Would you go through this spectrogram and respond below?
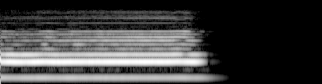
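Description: A trumpet leadpipe with the tuning slide removed, buzzed to sound a concert E flat, gives one steady bright tone lasting about a second before cutting off, alone and close.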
